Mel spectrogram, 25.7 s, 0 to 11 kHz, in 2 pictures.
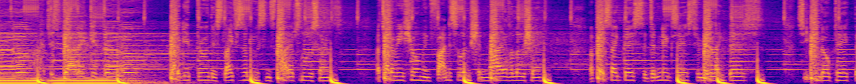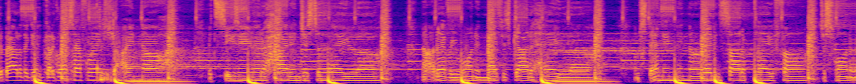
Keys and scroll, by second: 1.4 space.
